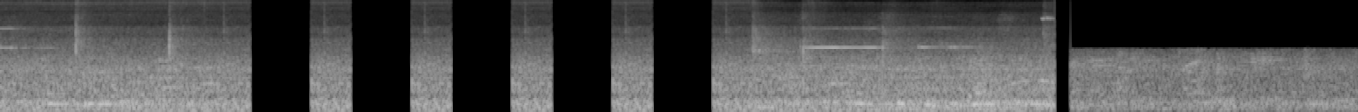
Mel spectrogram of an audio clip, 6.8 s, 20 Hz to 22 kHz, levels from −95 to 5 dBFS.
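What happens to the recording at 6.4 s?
At 6.4 s the sound is in its dull, boxy stretch, which runs from 5.27 s to the end. Nothing above 3.6 kHz gets through, the level is about 10 dB lower, and a new noise floor sits roughly 30 dB below the signal, all after an 80 ms silence at the changeover. The likely cause is an input switched to a poorer device. A codec's bandwidth drop would narrow the band but wouldn't bring the gap, the new hiss and the level step together.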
